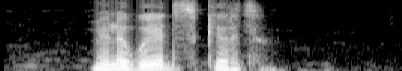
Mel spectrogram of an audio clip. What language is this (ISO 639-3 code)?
zgh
